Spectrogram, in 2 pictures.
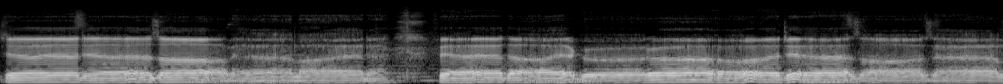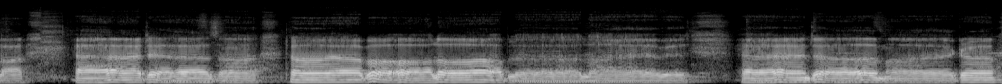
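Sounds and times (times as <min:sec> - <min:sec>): man chanting a prayer: 0:00.0 - 0:20.0.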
